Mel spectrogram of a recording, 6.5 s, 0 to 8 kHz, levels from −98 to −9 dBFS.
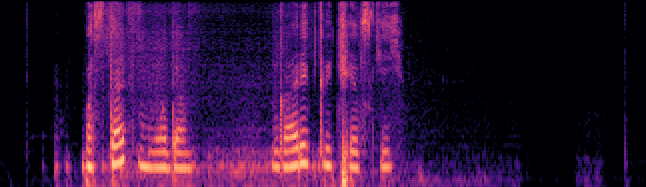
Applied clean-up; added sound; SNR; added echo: neural mask model RNNoise.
